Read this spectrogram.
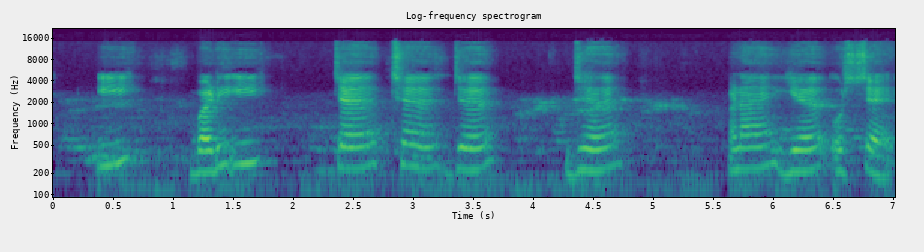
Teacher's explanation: ई, बड़ी ई, च, छ, ज, झ, ण, य और श, ये सभी तालु से बोले जाते हैं, अतः इन्हें तालव्य वर्ण कहते हैं।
